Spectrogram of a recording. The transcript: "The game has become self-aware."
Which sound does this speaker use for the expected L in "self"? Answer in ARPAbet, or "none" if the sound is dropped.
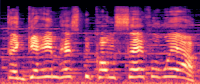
none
